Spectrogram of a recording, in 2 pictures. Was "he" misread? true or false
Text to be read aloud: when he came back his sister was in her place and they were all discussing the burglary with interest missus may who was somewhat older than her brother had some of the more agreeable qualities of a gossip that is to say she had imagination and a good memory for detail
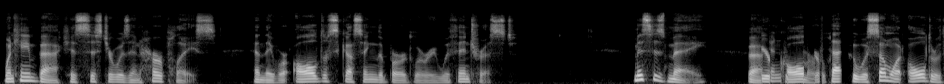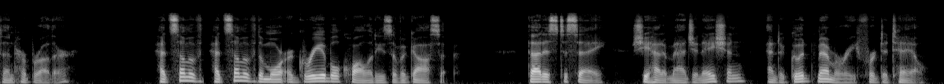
true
